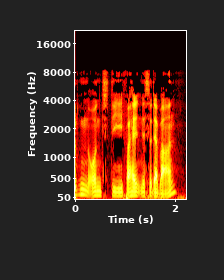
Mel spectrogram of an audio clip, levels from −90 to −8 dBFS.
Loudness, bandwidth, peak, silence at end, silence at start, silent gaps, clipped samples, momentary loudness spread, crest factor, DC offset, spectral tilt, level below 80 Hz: -21 LUFS; 8.8 kHz; -2 dBFS; 0.05 s; 0 s; none; under 0.1%; 7 LU; 20 dB; under 0.1%; -4.5 dB/octave; -40 dBFS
